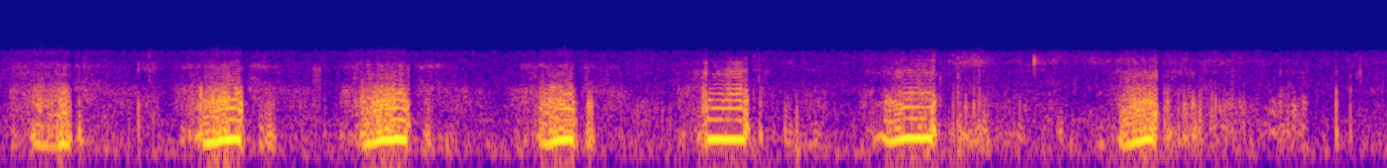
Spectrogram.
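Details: Ten-week-old female American Bulldog puppy snoring in her sleep; rhythmic rasping snores about every two seconds, each a buzzy low rumble, some with a rattling vibrating texture, soft breaths between.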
